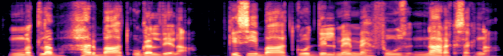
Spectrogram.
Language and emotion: Urdu, neutral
